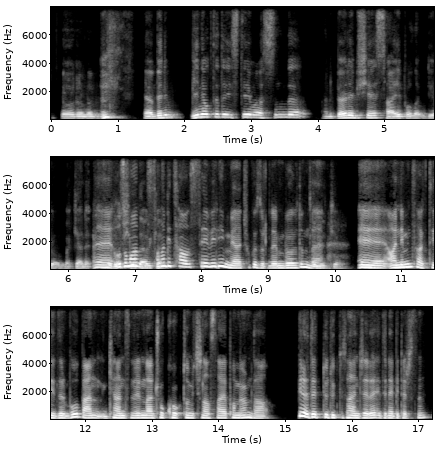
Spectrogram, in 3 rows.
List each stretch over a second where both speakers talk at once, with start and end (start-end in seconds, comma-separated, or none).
6.4-7.6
